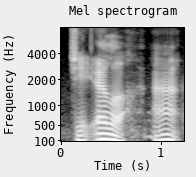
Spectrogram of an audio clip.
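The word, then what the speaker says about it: Jaella: J Ella, it is a hard J. I was not certain. I had not been pronounced before. I was not saying if it was a Yella like is it Yan? Jella. It is a Jella.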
